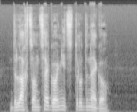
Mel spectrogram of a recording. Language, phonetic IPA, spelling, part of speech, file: Polish, [ˌdla‿xt͡sɔ̃nˈt͡sɛɡɔ ˈɲit͡s trudˈnɛɡɔ], dla chcącego nic trudnego, proverb, Pl-dla chcącego nic trudnego.ogg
